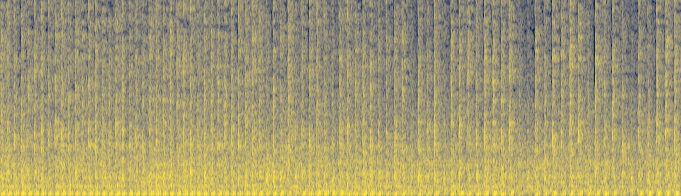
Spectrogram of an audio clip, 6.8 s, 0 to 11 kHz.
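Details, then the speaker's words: 1972 Gravely 430 single-cylinder tractor after cylinder head refit, on a hot day; steady thump about three beats a second, no grinding or clunks, driving forward and backward with high-low axle working; normal running. "Sounds good. No big noises or anything. It'll move forwards and backwards."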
